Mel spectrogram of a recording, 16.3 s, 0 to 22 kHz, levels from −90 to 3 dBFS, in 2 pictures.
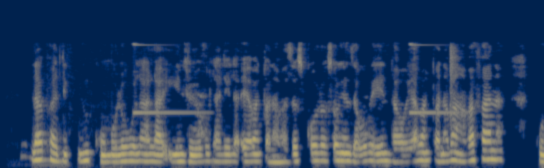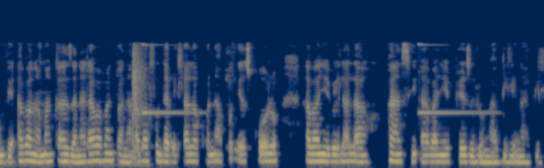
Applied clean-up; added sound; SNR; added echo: classical method Wiener filter.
